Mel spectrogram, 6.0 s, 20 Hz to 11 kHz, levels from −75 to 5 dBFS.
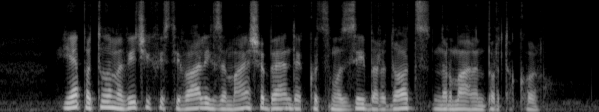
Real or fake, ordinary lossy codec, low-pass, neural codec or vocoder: fake; none; none; vocoder, 22.05 kHz, 80 mel bands, WaveNeXt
